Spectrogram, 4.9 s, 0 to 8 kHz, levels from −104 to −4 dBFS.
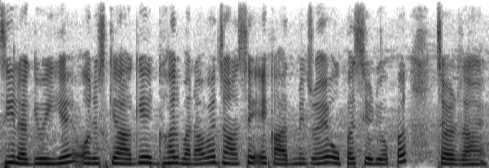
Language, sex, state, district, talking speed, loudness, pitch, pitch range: Chhattisgarhi, female, Chhattisgarh, Jashpur, 295 wpm, -14 LUFS, 240 Hz, 230-275 Hz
